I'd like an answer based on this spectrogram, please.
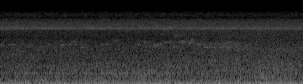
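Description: Faint outdoor ambience: a few faint bird chirps over a steady hiss of running river water.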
